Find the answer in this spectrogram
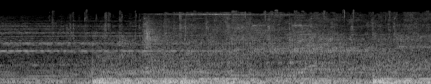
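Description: Background documentary score of held, sustained tones over a low rumble, which swells about a second in.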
